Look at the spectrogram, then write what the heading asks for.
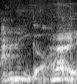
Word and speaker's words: Igor: Si pronuncia Igor.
